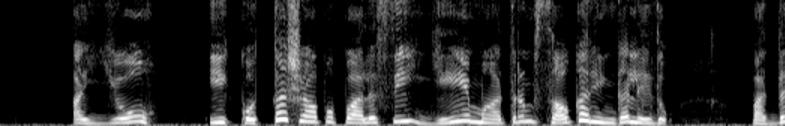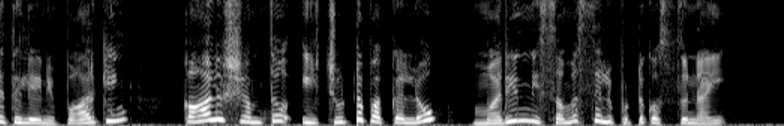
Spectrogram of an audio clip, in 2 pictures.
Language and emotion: Telugu, disgusted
